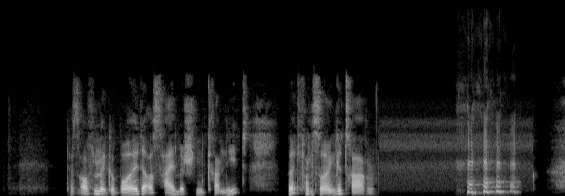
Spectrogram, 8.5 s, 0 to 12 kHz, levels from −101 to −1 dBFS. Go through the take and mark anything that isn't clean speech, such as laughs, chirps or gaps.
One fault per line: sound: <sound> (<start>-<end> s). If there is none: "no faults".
sound: laugh (6.8-7.8 s)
